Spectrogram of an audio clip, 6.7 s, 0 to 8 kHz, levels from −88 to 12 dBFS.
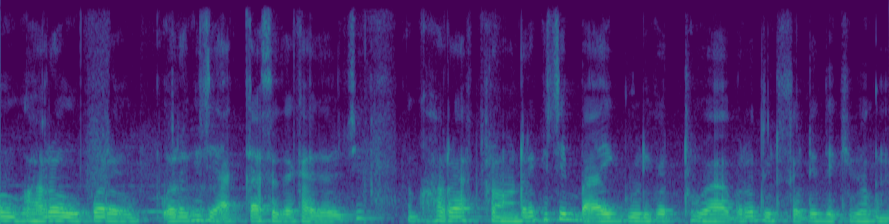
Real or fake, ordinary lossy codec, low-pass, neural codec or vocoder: real; none; none; none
